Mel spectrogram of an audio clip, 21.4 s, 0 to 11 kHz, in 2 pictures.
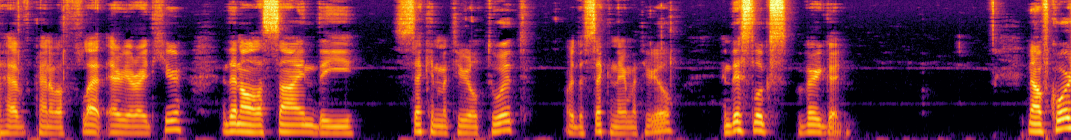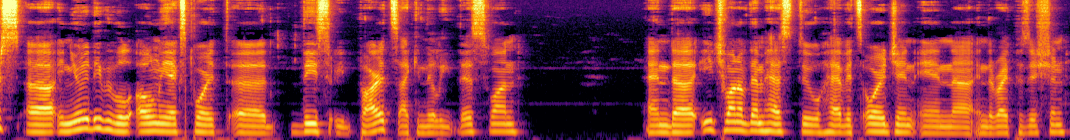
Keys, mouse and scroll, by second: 0.1 Tab, 0.5 Tab, 4.1-6.5 drag, 6.0 Tab, 6.5 Tab, 6.6 a, 6.7-7.7 middle drag, 8.0 middle drag, 8.3 middle drag, 9.6 KP_1, 11.7-12.4 right drag, 12.4-13.5 drag, 12.7-13.5 right drag, 13.5 g, 13.7 right click, 13.8-14.3 right drag, 14.8 x, 15.6 g, 17.5 g, 19.1-19.4 middle drag, 19.7 g, 20.8 Tab.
